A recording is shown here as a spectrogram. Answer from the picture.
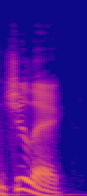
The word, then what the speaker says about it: Chile: You remember we did that episode on Chile last week.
